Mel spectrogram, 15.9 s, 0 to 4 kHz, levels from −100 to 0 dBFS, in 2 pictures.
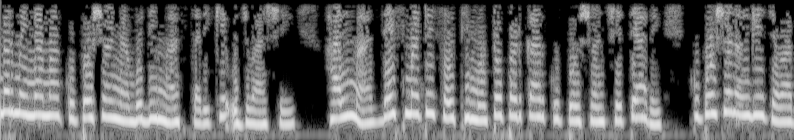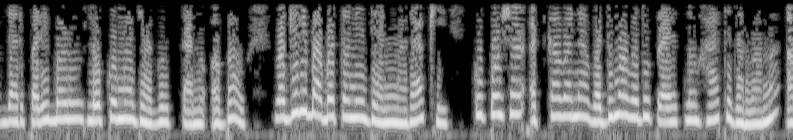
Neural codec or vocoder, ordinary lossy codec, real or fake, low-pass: none; none; real; 3.6 kHz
